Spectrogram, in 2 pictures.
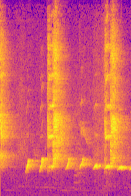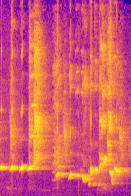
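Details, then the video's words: Medan white-rumped shama, a caged contest bird ready to compete, delivering rapid repeated whistled notes on a steady pitch interlaced with loud harsh bursts, then falling and rising slurred phrases toward the end. "SUARA TEMBAKAN MURAI MEDAN SIAP DIPINANG DI GANTANGAN"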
